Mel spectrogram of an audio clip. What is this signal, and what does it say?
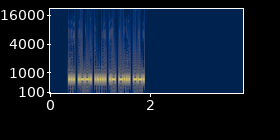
Morse code, heard as a keyed tone, about 52 wpm, 700 Hz. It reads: SP5ABG
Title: DXCC-100 Call Signs - 6 Characters - Repeated 2x - 50wpm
